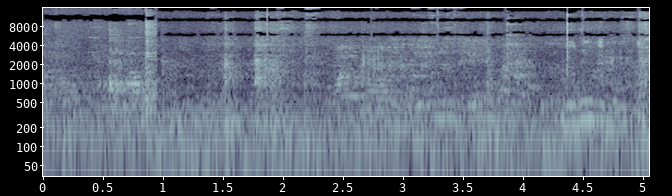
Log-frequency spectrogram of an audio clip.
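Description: A metal spoon scrapes and clinks against a stone pot.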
